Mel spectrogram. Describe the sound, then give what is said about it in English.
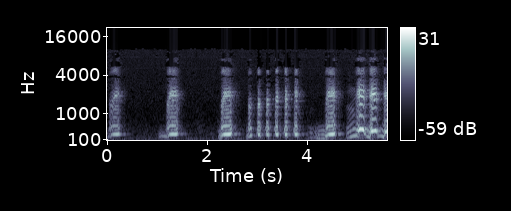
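A duck mating call imitated on a call: loud, nasal quacks, first single and spaced, then a quick run of short quacks and a final cluster of raspy, drawn-out ones. “Of course, then you use your mating call.”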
